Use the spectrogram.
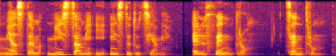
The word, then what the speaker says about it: centro: El centro, centrum. Litery C, tak jak C są wymawiane z językiem między zębami.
